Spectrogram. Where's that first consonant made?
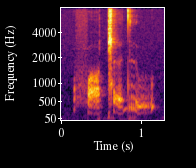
lips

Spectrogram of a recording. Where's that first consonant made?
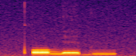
lips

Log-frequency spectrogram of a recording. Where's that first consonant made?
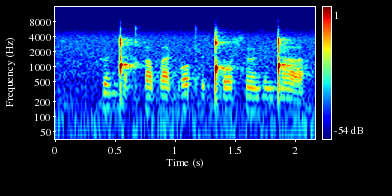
velum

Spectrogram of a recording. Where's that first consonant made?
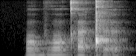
lips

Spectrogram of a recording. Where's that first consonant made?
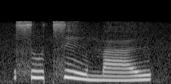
tongue tip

